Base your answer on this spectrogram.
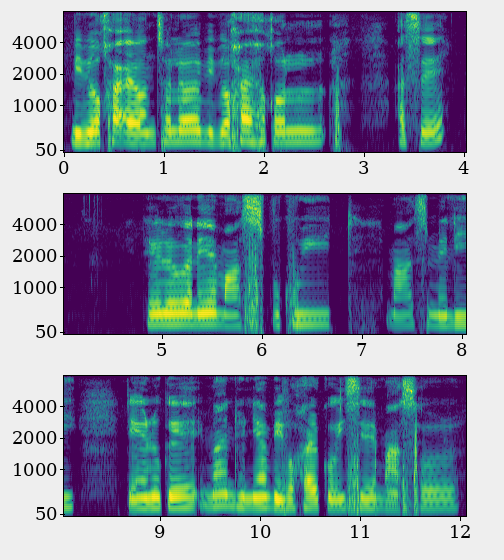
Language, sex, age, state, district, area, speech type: Assamese, female, 60+, Assam, Dibrugarh, rural, spontaneous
